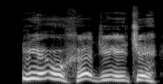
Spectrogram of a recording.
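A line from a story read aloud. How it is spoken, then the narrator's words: Pleading. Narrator (Russian): взмолился Боллигер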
